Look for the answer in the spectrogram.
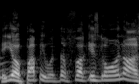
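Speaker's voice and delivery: light Italian-American tough guy imitation of dad; a hint of a Bronx Italian dad shouting; dad's Italian-sounding accent. Son imitates his Puerto Rican dad in an Italian accent. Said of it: "He's Puerto Rican, but he sounds Italian sometimes".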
